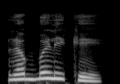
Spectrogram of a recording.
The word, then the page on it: ರಬ್ಬಳಿಗೆ: kannada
